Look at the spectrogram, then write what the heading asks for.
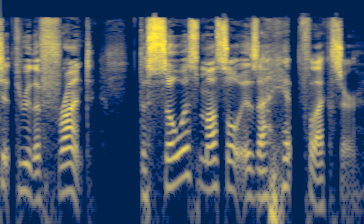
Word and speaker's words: psoas: So the psoas muscle, spelt with a P, P-S-O-A-S, is a muscle that plays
